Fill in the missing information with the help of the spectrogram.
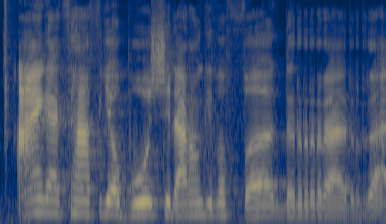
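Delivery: loud, rapid imitation of his brush-off; mock dismissive rant. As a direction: rattle off his rant, trailing into mockery. Mimicking the man's dismissive rant.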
